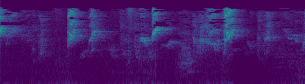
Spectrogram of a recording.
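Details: Kept (captive) silver-eared mesia giving short, high, sharp chirps in an uneven series, several notes within three seconds, with faint background hiss.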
